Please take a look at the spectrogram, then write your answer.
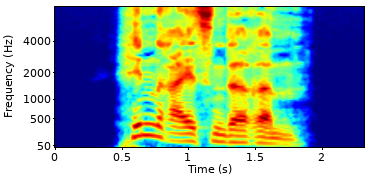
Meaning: strong dative masculine/neuter singular comparative degree of hinreißend
- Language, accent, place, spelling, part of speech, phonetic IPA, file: German, Germany, Berlin, hinreißenderem, adjective, [ˈhɪnˌʁaɪ̯səndəʁəm], De-hinreißenderem.ogg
